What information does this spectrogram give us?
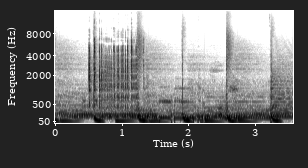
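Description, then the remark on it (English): Force dice clatter and tumble across a hard surface in several quick bursts, sharp clicks and rattles spaced about a second apart, over a steady low musical background. “All right, shall we roll our force dice?”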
